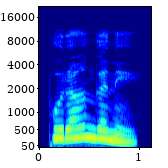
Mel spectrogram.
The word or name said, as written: ಪುರಾಂಗನೆ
